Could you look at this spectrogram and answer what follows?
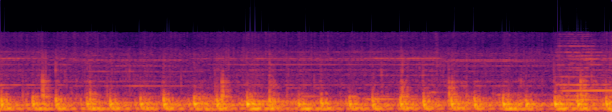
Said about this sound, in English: But the sound continued. It kept on going. I turned the switch again, and again. Still I heard the heartbeats, louder than before.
